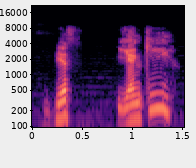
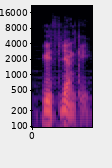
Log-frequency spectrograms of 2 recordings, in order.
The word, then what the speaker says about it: Githyanki: Gith Yankee? Git Yankee.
